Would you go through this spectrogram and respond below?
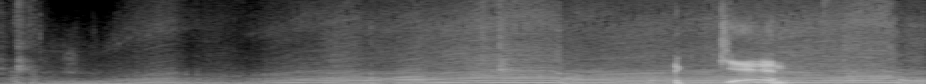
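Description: Race car spinning out in iRacing's Formula Vee sim at Laguna Seca: a steady engine drone rises and falls through gear changes, then a sharp burst of tire squeal near the end, with someone talking briefly over it.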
